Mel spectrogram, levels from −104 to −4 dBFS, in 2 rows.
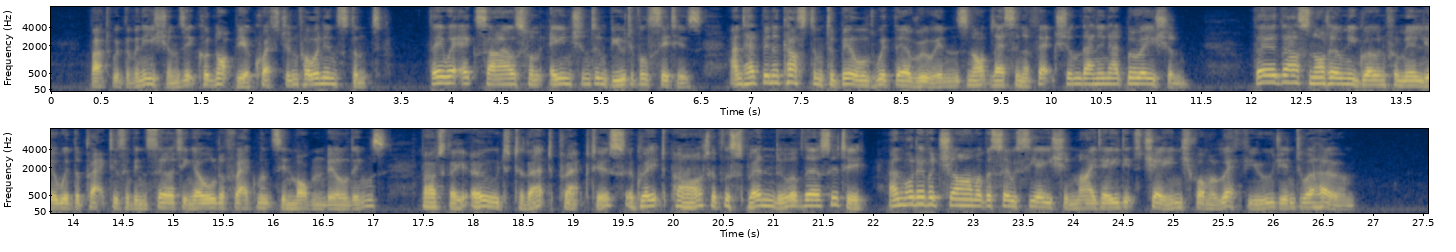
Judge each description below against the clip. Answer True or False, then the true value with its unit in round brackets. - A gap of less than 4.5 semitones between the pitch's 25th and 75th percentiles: False (5.5 semitones)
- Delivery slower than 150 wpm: False (185 wpm)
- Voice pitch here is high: False (145 Hz)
